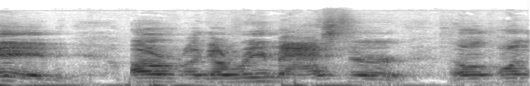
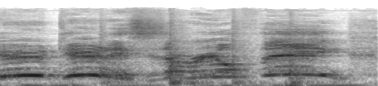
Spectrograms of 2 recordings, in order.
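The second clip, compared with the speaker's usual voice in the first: much higher, louder protest; insistent outburst; 5 dB louder than usual. Real, not acted. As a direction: shout it, they must believe you. Insisting the game is real.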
